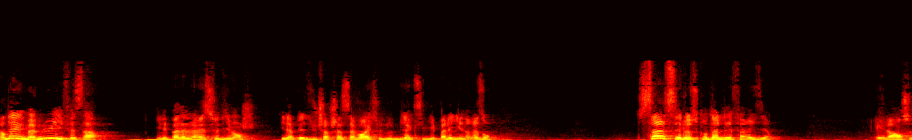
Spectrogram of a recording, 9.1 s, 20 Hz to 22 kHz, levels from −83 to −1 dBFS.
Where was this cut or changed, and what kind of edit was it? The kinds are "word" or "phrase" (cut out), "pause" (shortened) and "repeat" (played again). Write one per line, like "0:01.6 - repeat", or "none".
none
